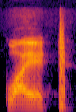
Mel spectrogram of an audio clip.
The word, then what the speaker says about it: quiet: Now, if I say quiet, how many vowel sounds? See, 3 vowel sounds are there. But what we pronounce it? See, qua, et. Qua, again 1 and et 2. 2 syllables are there.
